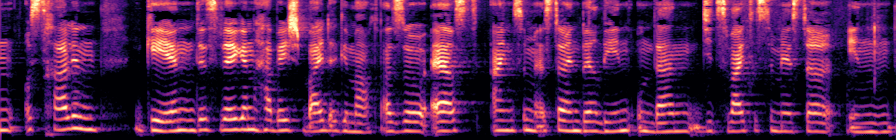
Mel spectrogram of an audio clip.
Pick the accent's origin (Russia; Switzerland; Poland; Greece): Switzerland; Ich komme aus der Schweiz.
